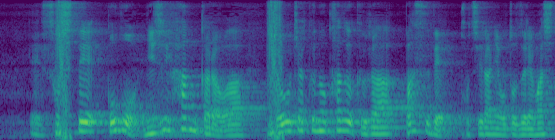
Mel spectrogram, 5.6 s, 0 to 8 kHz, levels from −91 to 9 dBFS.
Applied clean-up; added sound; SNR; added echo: none; Tearing; 13 dB; reverberation time 0.8 s.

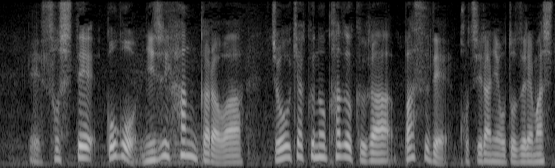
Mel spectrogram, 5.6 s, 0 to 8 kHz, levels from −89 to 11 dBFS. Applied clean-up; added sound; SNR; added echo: none; none; none; none.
